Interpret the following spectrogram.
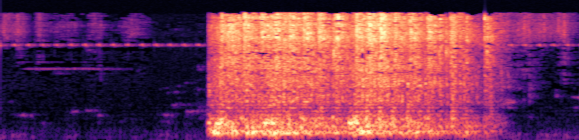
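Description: Sewing machine running in one burst of about two seconds, starting suddenly about one and a half seconds in and dying away near the end, stitching a line of topstitching over the piping on a blouse neckline.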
